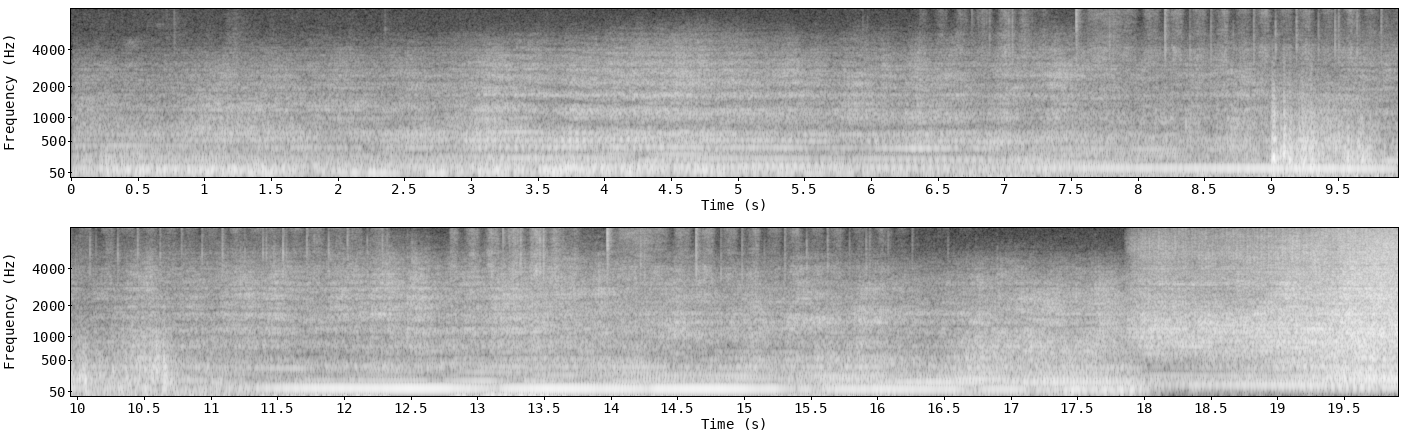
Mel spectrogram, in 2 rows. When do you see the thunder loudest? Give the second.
9 s.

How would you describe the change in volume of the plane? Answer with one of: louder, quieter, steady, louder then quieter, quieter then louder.
louder.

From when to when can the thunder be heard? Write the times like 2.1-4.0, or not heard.
8.1-11.1.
